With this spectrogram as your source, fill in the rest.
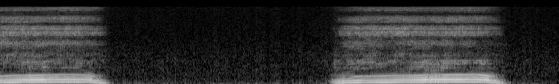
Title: Today I Don't Feel like doing anything...... #cute #cat #snoring #funny #funnycats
